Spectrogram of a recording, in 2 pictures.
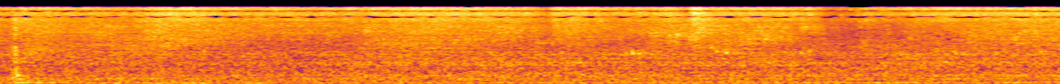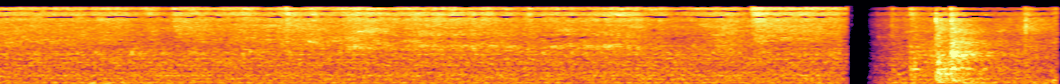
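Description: Water runs and splashes steadily into a basin.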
